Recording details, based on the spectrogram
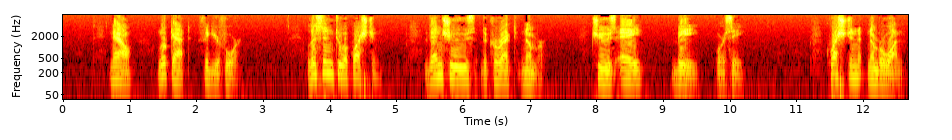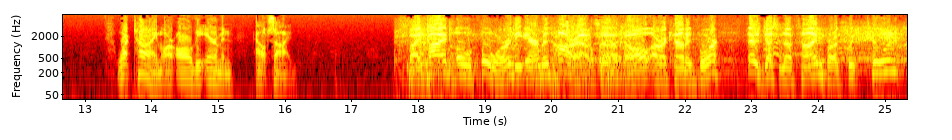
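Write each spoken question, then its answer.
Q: What time are all the airmen outside?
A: By 5:04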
